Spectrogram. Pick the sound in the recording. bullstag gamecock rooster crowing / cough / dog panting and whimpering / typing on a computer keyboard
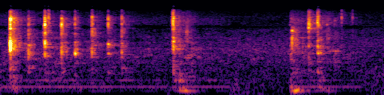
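typing on a computer keyboard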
